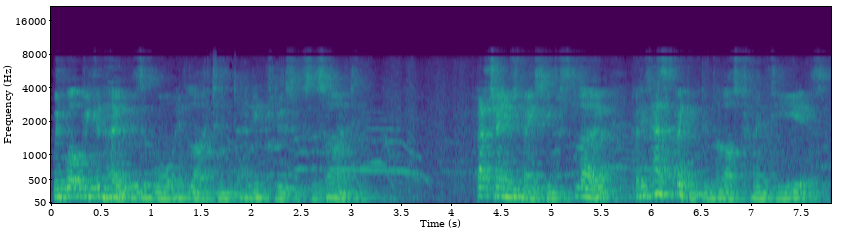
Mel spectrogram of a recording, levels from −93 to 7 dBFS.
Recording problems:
off-mic speech; far
garbled, watery; badly; nothing above 7.5 kHz
room echo; noticeable; dies away in 0.6 s
crowd noise; noticeable; throughout; 20 dB below the speech
uneven, jittery; strongly; from 1 to 7.5 s

